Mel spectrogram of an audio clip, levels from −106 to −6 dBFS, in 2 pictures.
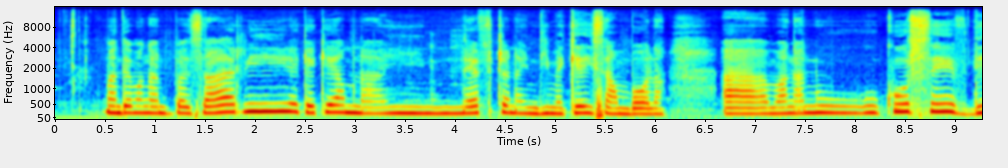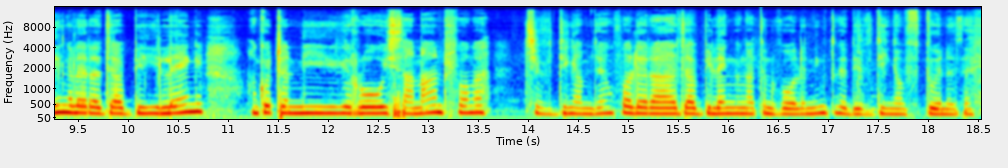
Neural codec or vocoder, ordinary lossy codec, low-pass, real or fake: none; AAC, 64 kbps; 14.4 kHz; real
